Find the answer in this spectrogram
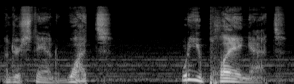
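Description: A man's voice: lowish voice, huge pitch swings, a little slow, faint music behind. A bitter middle-aged male lawyer played by a storyteller speaks with wounded, accusing force. He is emotional and combative in the manner of a horror audiobook, over a musical score.

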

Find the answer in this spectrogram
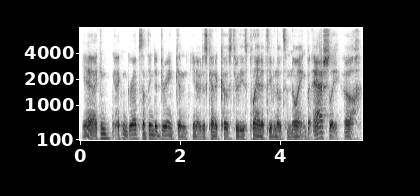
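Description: A man's voice: on the low side, fast, husky. A young man with a Canadian accent co-hosting a casual gaming podcast, laid-back and rambling. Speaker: podcast co-host. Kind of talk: casual chat.

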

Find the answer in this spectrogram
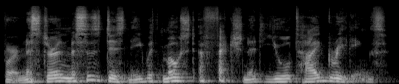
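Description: A man acting an impulsive, wry husband and father in a comic radio play, theatrical and emphatic, with a husky voice. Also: medium pitch, moderate pace, darkish tone, close to an everyday voice. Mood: cheerfully puzzled.

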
